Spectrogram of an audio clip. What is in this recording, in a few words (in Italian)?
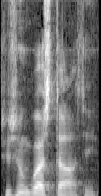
"guastato", crespinese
